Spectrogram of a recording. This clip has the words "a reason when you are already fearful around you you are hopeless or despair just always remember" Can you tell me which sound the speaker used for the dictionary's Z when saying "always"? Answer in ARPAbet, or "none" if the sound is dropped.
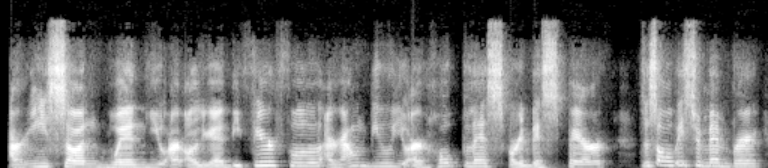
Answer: S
